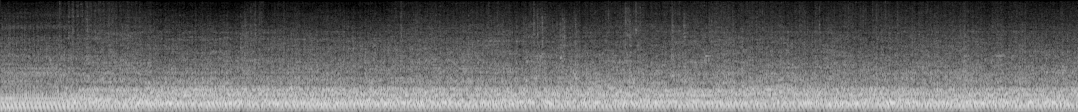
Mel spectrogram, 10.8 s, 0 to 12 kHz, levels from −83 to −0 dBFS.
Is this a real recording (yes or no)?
yes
